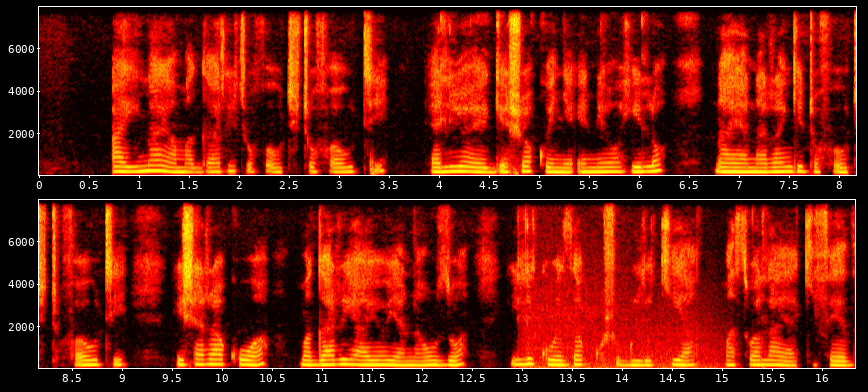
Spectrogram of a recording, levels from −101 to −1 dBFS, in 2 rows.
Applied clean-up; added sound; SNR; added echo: none; Engine / Car; 17 dB; none.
